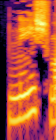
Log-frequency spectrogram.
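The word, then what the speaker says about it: niche: نیچ مارکتینگ که تلفظ صحیحش اینطوریه نیش مارکتینگ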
